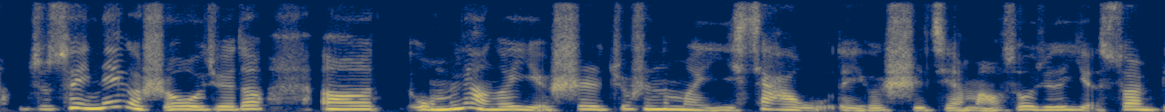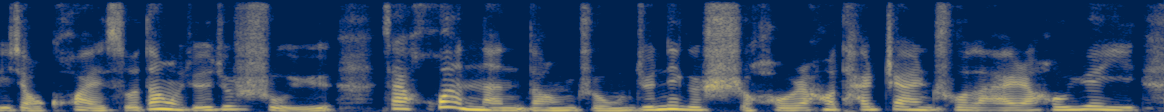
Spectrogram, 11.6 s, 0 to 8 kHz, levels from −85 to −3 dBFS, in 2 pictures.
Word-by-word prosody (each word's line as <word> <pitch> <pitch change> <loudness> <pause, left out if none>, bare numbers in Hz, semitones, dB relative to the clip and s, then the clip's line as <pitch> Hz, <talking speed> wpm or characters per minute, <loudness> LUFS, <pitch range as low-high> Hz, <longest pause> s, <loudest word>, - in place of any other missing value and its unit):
就 230 - -6
所 285 +9 +3
以 - - +5
那 320 +8 +4
个 290 -8 +3
时 215 - -2
候 220 - +3
我 215 -1 +3
觉 210 0 0
得， 245 +3 0 0.3
呃， 235 -1 +4 0.2
我 210 - +1
们 210 +7 +6
2 290 -8 +3
个 205 +1 +2
也 195 -4 -1
是， 225 -2 -1
就 205 +4 -6
是 235 - -2
那 225 - +4
么 200 -4 +2
一 165 +1 -6
下 190 +5 +1
午 165 - -8
的 - - -6
一 155 - -3
个 160 +1 -5
时 165 -1 -1
间 155 0 -3
嘛， 155 -1 -1
所 210 - -4
以 - - 0
我 - - -3
觉 190 - -2
得 195 - +1
也 190 -2 -4
算 215 -2 0
比 165 -2 -6
较 130 - -2
快 150 +2 -3
速， 160 +3 -2
但 245 +1 +5
我 215 - +2
觉 170 - -4
得 185 - 0
就 220 +3 -3
是 220 - -7
属 - - -4
于 125 +8 -5 0.2
在 260 -1 +1
患 265 - +4
难 165 -4 +1
当 155 -1 -2
中， 145 0 -5
就 190 +3 -1
那 235 +3 +5
个 190 -4 +1
时 - - -1
候， 160 -2 -5
然 165 0 -2
后 205 - -1
他 205 +1 -3
站 200 -3 0
出 180 -1 -6
来， 165 -1 -3
然 160 0 -1
后 195 +2 -2
愿 210 +1 +1
意 175 -2 -3
195 Hz, 350 characters per minute, -23 LUFS, 165-225 Hz, 0.3 s, 们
